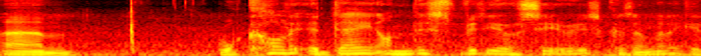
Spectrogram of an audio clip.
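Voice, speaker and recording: Speaking at a fairly quick pace, a man has a British accent. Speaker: car restoration vlogger. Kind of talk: casual vlog commentary. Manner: hesitant, many fillers.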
